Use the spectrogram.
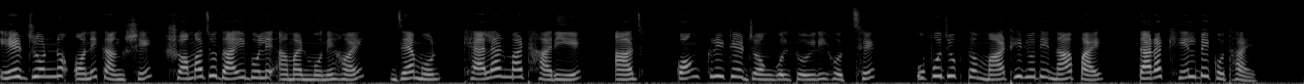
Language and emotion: Bengali, neutral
